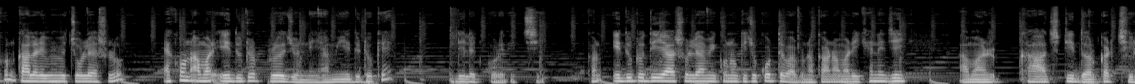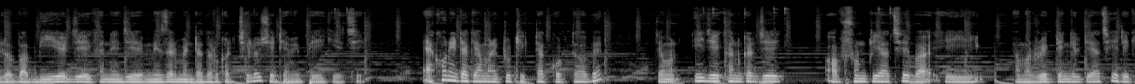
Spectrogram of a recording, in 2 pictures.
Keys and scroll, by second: 5.7 BackSpace.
